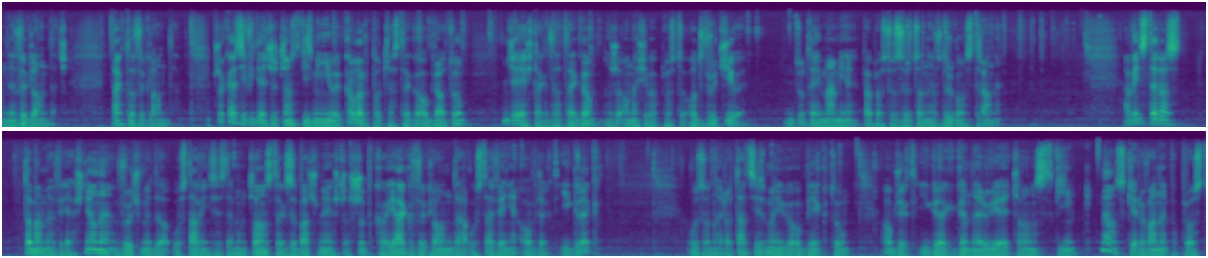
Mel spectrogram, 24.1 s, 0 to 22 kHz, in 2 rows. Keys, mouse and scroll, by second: 3.4 r, 5.4 Escape, 5.4 alt+a, 5.9 r, 8.0-9.6 middle drag, 9.6 Escape, 10.4 ctrl+z, 11.0-14.2 middle drag, 14.2-17.4 drag, 18.8 alt+r, 19.8-23.0 middle drag, 21.8 alt+a.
